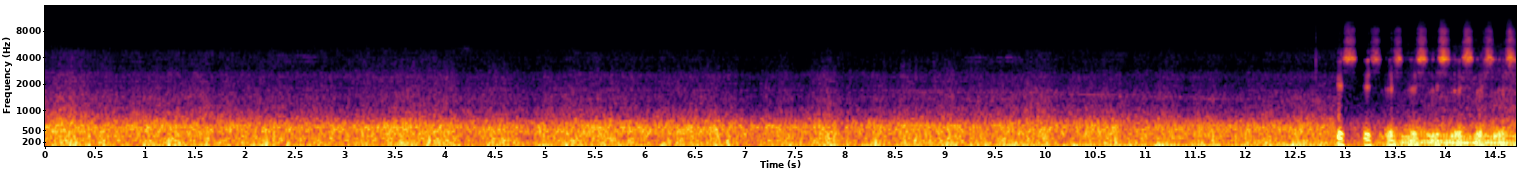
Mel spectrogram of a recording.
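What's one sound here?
A car drives steadily along a road with a low rumble of tyres and wind.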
